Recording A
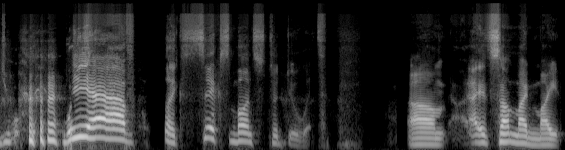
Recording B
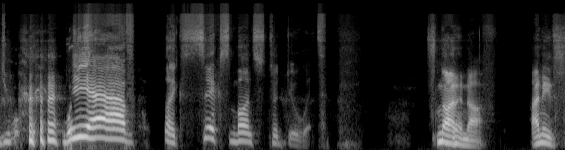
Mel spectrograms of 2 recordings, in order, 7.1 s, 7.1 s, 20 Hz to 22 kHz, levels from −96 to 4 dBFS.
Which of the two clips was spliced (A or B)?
A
